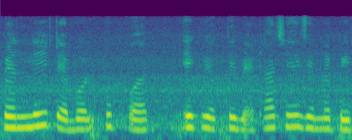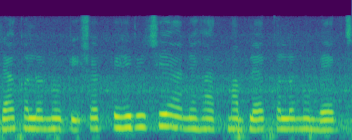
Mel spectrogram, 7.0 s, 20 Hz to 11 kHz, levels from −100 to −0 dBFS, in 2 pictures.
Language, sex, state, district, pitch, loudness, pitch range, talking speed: Gujarati, female, Gujarat, Valsad, 210 Hz, -17 LUFS, 205-235 Hz, 180 wpm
